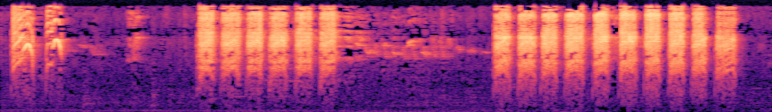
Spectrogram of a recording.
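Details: Greater green leafbird delivering gaya udang trotolan song: two sharp whistled notes, then two long runs of evenly spaced, harsh, very high rasping pulses, about three per second, linked by a softer warble.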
